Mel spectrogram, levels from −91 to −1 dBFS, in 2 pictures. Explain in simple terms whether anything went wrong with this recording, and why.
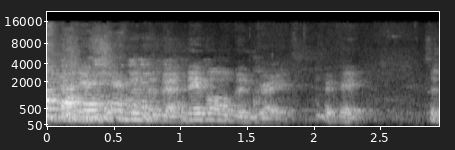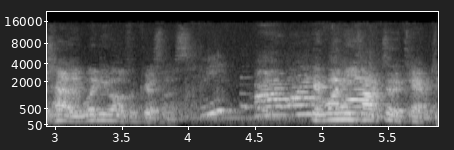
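Nothing went wrong with the sound in this recording. There are no breaks, jumps or sudden changes anywhere in it, so there is nothing here to explain or fix.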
